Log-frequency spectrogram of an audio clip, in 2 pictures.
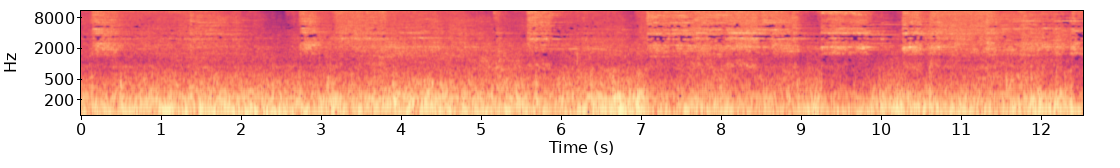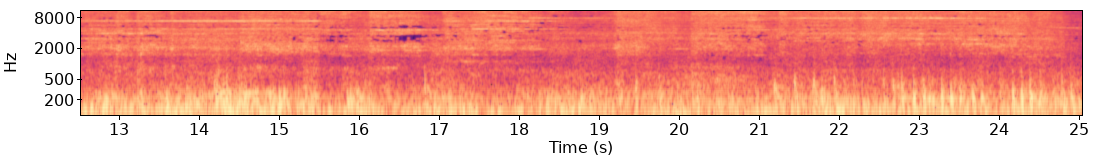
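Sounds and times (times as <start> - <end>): train wheels rumbling on rail: 0.0 - 25.0
high-pitched wheel squeal: 5.4 - 25.0.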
